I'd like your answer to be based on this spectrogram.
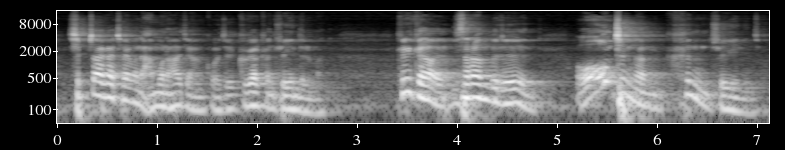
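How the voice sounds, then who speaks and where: Korean pastor preaching in a roomy church. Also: male voice, lowish voice, mellow. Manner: asks the congregation rhetorical questions, emphatic. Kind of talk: sermon. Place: church sanctuary.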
